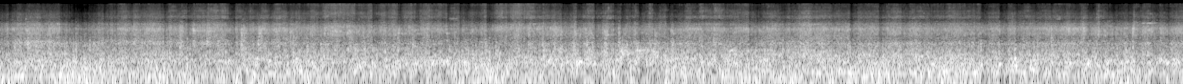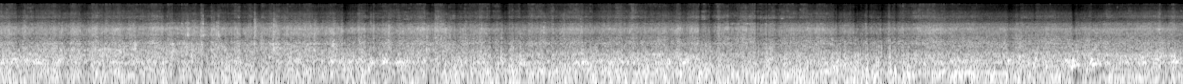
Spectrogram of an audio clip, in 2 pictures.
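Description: Thai SRT commuter train in motion, heard from inside a passenger carriage with an open window or door: steady rumble and rattle of the wheels running on the rails.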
